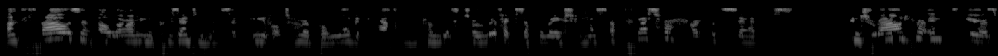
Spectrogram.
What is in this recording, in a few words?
female inst; SiSEC08; SiSEC underdetermined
